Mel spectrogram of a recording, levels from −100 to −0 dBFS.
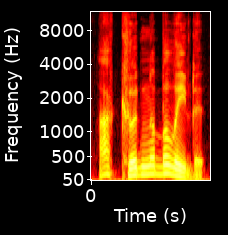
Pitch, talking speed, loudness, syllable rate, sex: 130 Hz, 250 wpm, -16 LUFS, 7.7 syllables/s, male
